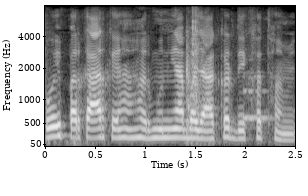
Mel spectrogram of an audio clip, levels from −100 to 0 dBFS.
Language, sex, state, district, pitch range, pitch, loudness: Chhattisgarhi, male, Chhattisgarh, Sarguja, 165-190 Hz, 185 Hz, -16 LUFS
